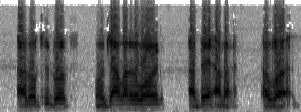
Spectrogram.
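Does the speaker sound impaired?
Yes: muscular dystrophy; rare form of muscular dystrophy, about 500 people have it, from birth, age 30.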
